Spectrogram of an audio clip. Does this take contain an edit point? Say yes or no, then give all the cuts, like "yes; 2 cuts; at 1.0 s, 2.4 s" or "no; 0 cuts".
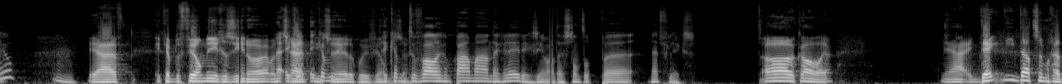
yes; 1 cut; at 8.3 s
